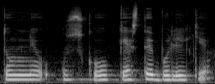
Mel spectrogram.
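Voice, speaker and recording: A stern, protective older brother questioning someone in a story reading, played by a woman narrator. The voice is dark and mellow, with little movement in pitch. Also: monotone, measured pace.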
